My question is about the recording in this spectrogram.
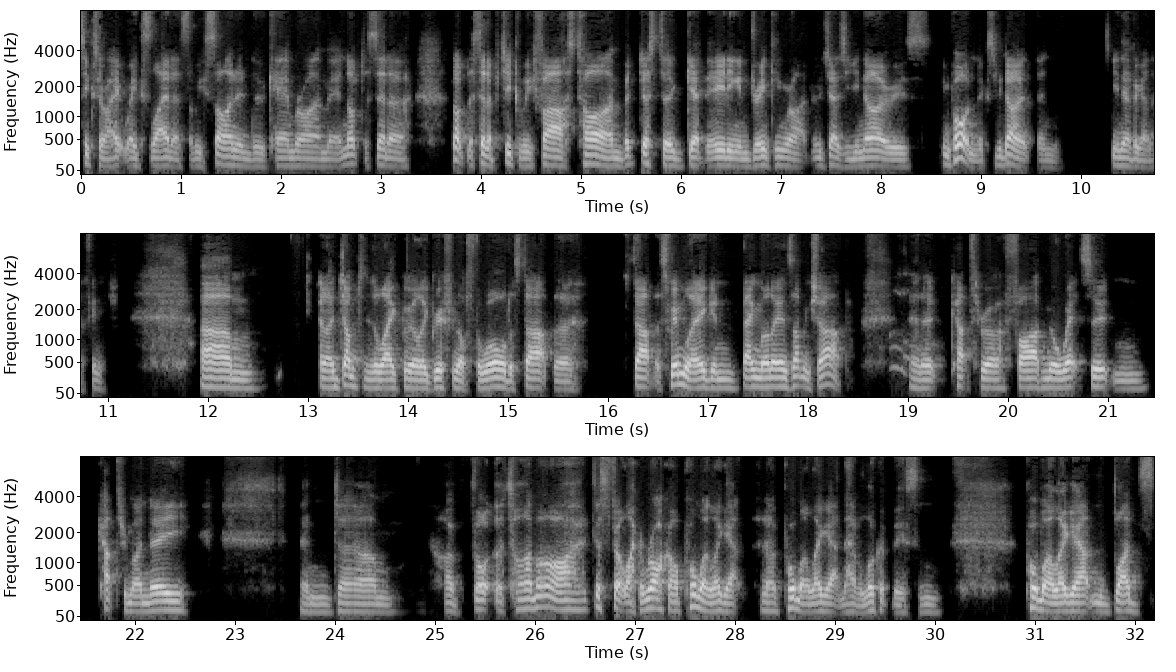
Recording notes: It have been recorded in zoom and unedited.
